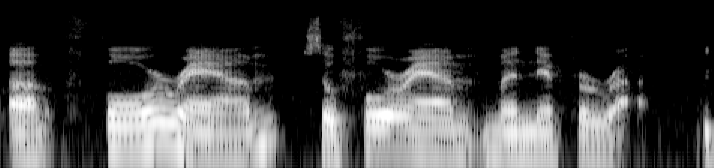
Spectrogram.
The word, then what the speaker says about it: foraminifera: So foraminifera.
